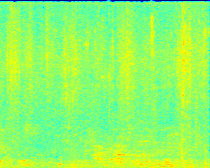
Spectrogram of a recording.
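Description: Indistinct talk of people walking together in a group, with no clear words.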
